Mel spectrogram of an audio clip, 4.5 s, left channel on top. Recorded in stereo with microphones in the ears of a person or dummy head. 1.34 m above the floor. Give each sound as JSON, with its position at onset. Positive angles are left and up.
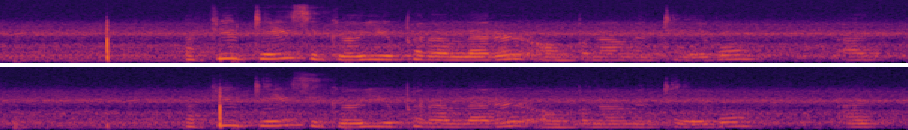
{"t": 0.9, "sound": "a woman speaking", "side_deg": 15, "distance_m": 1.7}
